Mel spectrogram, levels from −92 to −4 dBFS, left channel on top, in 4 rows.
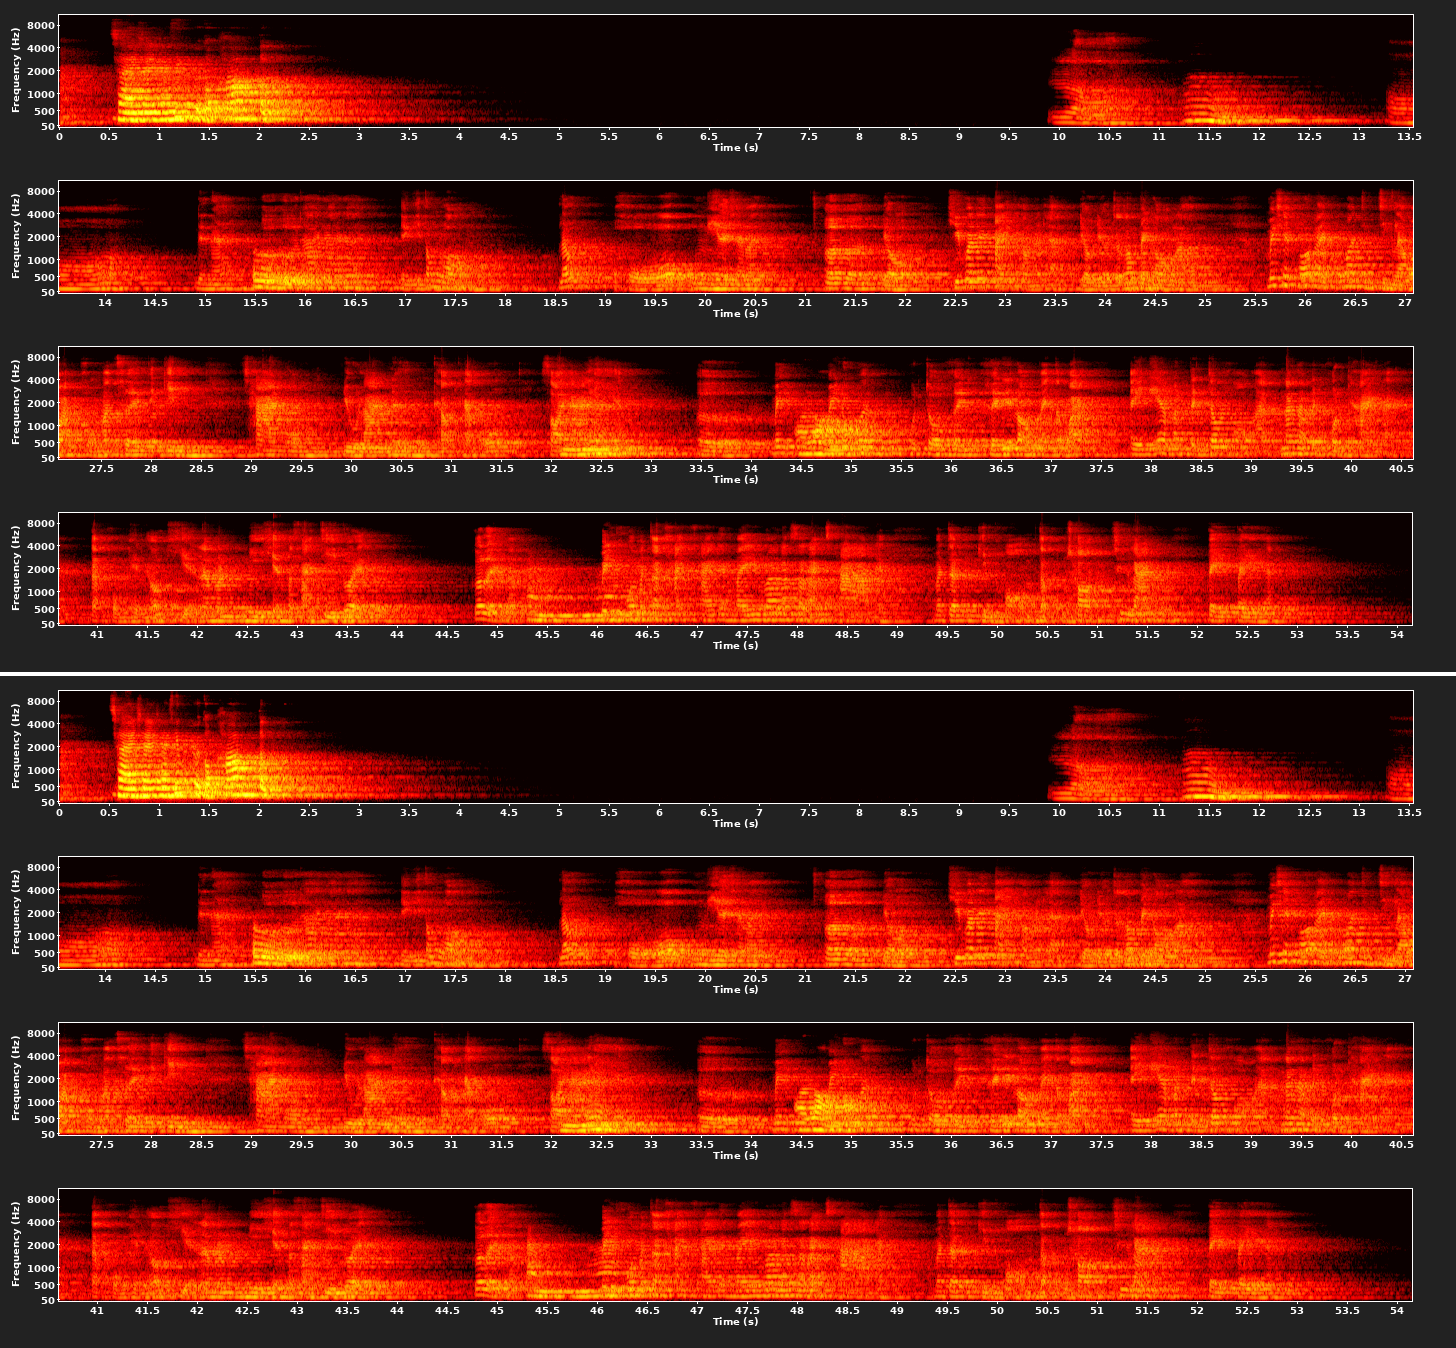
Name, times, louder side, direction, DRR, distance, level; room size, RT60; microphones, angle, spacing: voice 1, 0.5-2.3 11.2-11.7 15.5-16.0 32.1-32.6 34.4-35.1 45.3-46.2, right 1 dB, 40° right, 1 dB, 0.7 m, -27 dB
voice 2, 9.9-10.6 13.3-14.2 14.9-16.6 17.0-17.7 18.5-18.8 19.1-20.6 21.2-22.0 22.4-25.0 25.2-32.8 33.4-35.2 35.6-37.5 37.8-40.5 40.9-43.7 44.8-45.3 46.0-52.7, equal, 10° left, -1 dB, 0.7 m, -38 dB
7.2 x 4.6 x 3.9 m, 2.4 s
head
